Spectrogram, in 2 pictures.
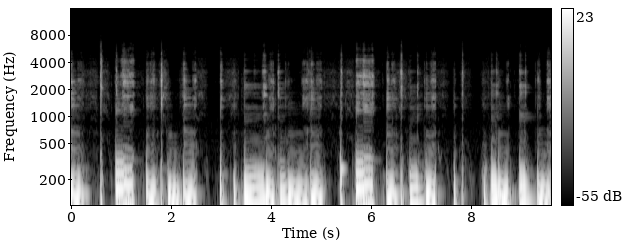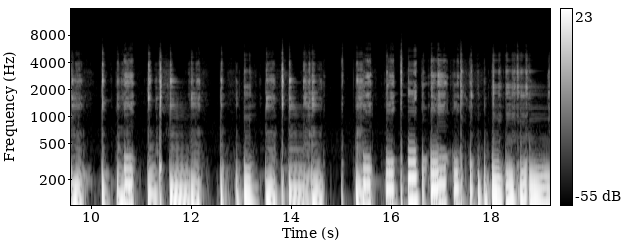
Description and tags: Fminor Funk BassGroove 100bpm
F Minor Funk Bass Groove
70, Ableton-Bass, Ableton-Loop, Bass, Bass-Groove, Bass-Loop, Bass-Recording, Bass-Sample, Bass-Samples, Beat, BPM, Compressor, DR-Strings, Drums, Fender-Jazz-Bass, Fender-PBass, Funk, Funk-Bass, Funky-Bass-Loop, Groove, Hip-Hop, Jazz-Bass, Logic-Loop, Loop, Loop-Bass, New-Bass, s, s-Jazz-Bass, Soul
